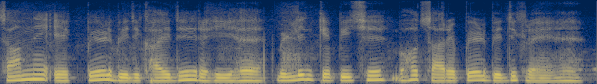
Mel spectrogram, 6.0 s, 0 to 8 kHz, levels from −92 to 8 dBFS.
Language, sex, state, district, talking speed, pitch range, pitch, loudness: Hindi, male, Jharkhand, Ranchi, 180 wpm, 115-150 Hz, 125 Hz, -13 LUFS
